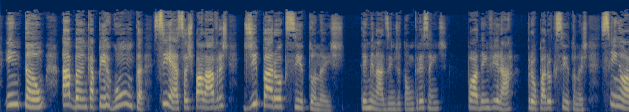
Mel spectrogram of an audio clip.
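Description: A woman with a Brazilian accent gives a grammar lesson aimed at exam takers, her voice sitting a little high for a woman. She speaks directly to the viewer, drawing out the key words slowly and then hurrying through the explanations around them. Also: a bit bright. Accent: Brazilian Portuguese. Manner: emphatic, drawn-out stressing of key words, direct address to the viewer. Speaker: Portuguese grammar teacher. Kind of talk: exam-prep lecture to camera.

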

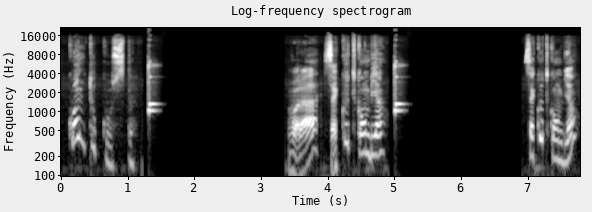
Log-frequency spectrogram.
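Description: A French teacher gives a language lesson, modeling phrases slowly and carefully so the listener can repeat them. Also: mid-range voice, darkish tone, no echo, clean studio sound.

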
